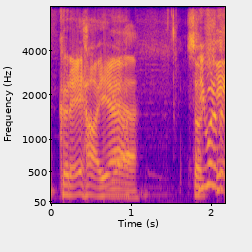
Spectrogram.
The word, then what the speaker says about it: Kureha: Dr. Kureha? Is that how you say her name? Kureha, yeah.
